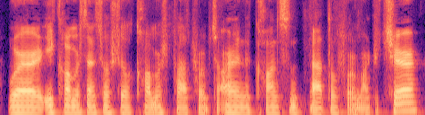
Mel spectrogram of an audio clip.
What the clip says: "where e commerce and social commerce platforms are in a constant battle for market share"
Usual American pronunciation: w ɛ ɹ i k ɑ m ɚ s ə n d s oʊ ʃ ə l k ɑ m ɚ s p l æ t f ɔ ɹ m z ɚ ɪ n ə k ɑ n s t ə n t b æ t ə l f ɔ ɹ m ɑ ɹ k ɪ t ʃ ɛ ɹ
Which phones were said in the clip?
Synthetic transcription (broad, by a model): w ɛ ɹ i k ɑ m ɚ s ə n s oʊ ʃ ə l k ɑ m ɚ s p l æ t f ɔ ɹ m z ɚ ɪ n ə k ɑ n s t ə n t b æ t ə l f ɔ ɹ m ɑ ɹ k ɪ t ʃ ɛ ɹ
